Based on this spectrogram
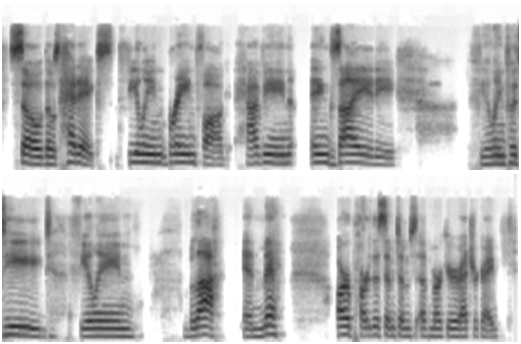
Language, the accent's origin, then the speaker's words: English; Orange, California, United States; also born or lived in Toronto area, Canada; now in Toronto, Canada; was born and raised in Orange, Orange County, California, I'm now in the Toronto area of Canada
